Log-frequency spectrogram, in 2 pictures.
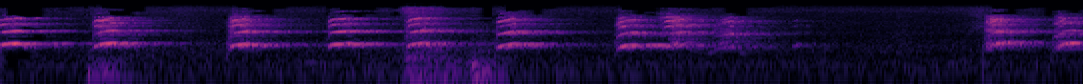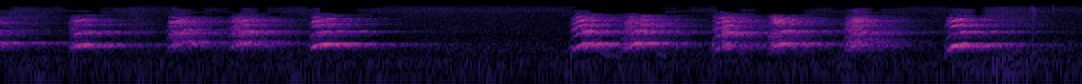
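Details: Dog barking after being provoked by a cat: quick, sharp, high-pitched yaps that come in three bursts of rapid repeated barks with short pauses between them. A low thump is heard near the start.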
